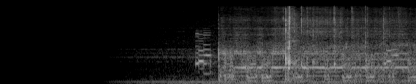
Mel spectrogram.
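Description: Seiko Instruments portable thermal printer printing a report, its print head and paper-feed motor running steadily. It starts about a second in and gets louder about two seconds in, with a sharp click near the end.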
